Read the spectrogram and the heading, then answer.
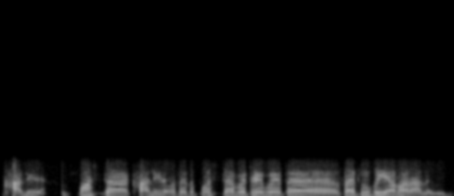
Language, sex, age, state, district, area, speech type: Maithili, female, 45-60, Bihar, Araria, rural, conversation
